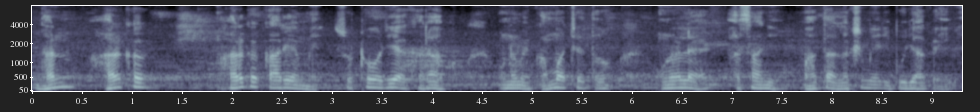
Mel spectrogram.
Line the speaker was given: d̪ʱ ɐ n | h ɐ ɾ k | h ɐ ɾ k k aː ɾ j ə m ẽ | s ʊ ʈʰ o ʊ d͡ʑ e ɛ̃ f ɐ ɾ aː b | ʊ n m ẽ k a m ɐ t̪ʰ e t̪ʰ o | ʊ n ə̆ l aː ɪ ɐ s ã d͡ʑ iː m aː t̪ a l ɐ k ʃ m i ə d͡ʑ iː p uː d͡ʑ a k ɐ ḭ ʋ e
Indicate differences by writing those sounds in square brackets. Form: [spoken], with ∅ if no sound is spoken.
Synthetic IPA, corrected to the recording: d̪ʱ ɐ n | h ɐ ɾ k | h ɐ ɾ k k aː ɾ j ə m ẽ | s ʊ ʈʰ o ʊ d͡ʑ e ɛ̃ [x] ɐ ɾ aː b | ʊ n m ẽ k [ɐ] m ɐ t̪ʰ e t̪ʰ o | ʊ n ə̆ l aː ɪ ɐ s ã d͡ʑ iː m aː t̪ a l ɐ k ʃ m i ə d͡ʑ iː p uː d͡ʑ a k ɐ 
